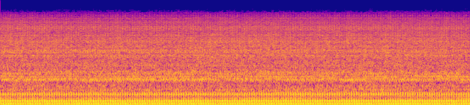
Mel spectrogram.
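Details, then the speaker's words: Propane-run mini excavator engine after tri-fuel conversion (gasoline/propane/natural gas): fast steady beat with rough spitting and popping; smooth at high RPM when mixture screw turned in, spitting when turned out. Lean misfire from incorrect propane mixture. "I guess I was turning it out, started spitting and popping. Turned it in. Sounded real smooth at high RPM then all a sudden started spitting and popping as I continue"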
